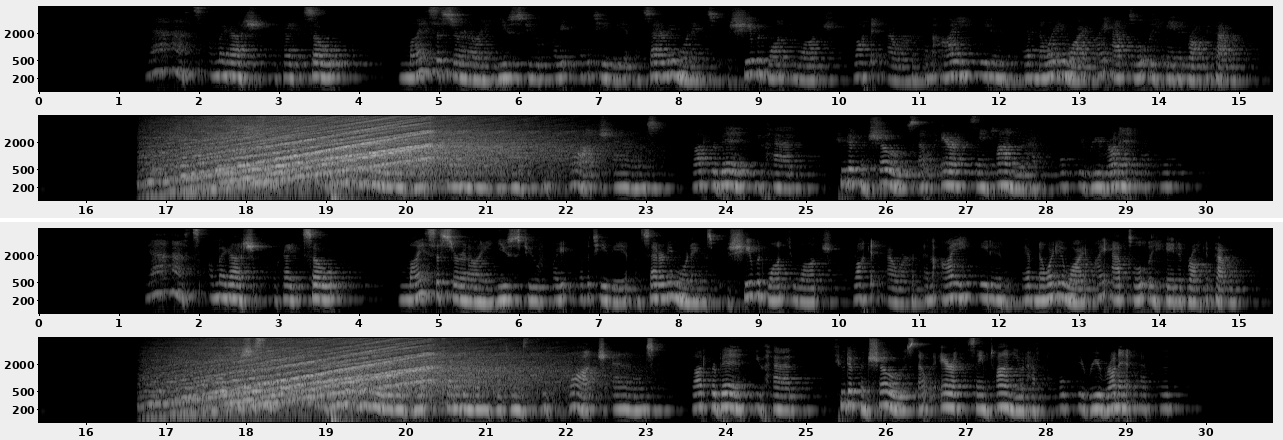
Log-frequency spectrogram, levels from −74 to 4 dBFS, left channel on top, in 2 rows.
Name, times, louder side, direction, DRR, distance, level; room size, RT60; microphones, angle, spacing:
voice 1, 1.3-2.7 3.0-3.7 4.5-9.9 10.2-10.3 10.6-15.0 17.8-18.3 18.8-23.1 23.6-24.9 25.4-27.9 28.2-29.5, right 4 dB, 55° right, 5 dB, 0.3 m, -38 dB
sound 1, 16.6-22.2, left 3 dB, 40° left, 0.5 m, -28 dB
4.1 x 2.2 x 3.3 m, 1.0 s
head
